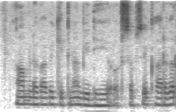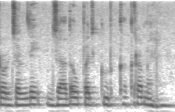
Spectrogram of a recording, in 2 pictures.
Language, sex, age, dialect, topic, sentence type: Magahi, male, 18-24, Southern, agriculture, question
